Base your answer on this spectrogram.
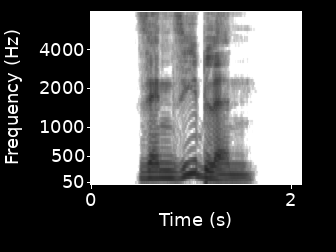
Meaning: inflection of sensibel: 1. strong genitive masculine/neuter singular 2. weak/mixed genitive/dative all-gender singular 3. strong/weak/mixed accusative masculine singular 4. strong dative plural
- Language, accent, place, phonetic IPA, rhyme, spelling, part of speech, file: German, Germany, Berlin, [zɛnˈziːblən], -iːblən, sensiblen, adjective, De-sensiblen.ogg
